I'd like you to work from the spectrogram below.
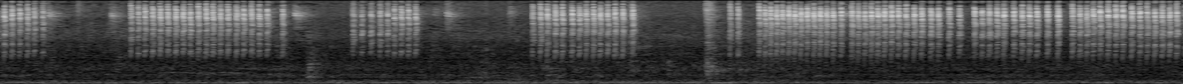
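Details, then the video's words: Sparrows calling in bursts of rapid, harsh chirps, several seconds long, separated by short silences, the series growing denser toward the end. "The sound of sparrows/Burung Gereja Gacor"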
